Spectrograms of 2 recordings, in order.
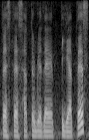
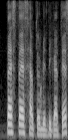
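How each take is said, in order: First: Background noise is slightly reduced behind the voice. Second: Background noise is moderately reduced behind the voice. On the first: "kalau pakai noise reduction di level satu" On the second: "menggunakan noise reduction di level medium"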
